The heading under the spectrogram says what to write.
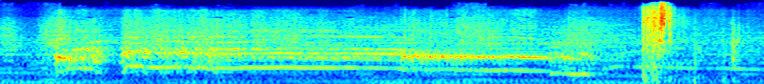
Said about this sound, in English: Not in the mood for the rooster. A little too early for that. A little too early for the rooster.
